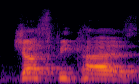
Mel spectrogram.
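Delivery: loud, high, over-the-top outburst; a hundred percent. Shown as a demonstration. Director showing actor what not to do, full-blast outburst. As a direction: jump straight to full intensity. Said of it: "don't jump to a hundred percent on".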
